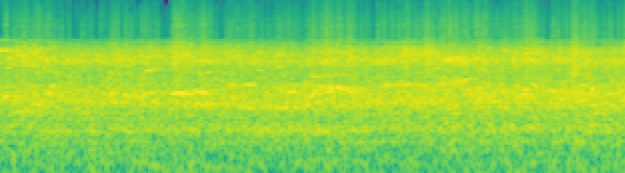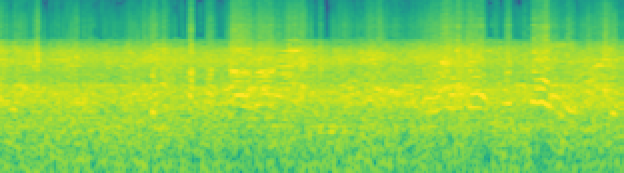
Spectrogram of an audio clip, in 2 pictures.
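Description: Loud, steady din from a bumper-car ride, with voices of riders and onlookers mixed in.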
